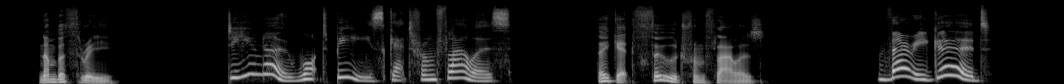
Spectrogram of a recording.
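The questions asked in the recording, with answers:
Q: Do you know what bees get from flowers?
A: food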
